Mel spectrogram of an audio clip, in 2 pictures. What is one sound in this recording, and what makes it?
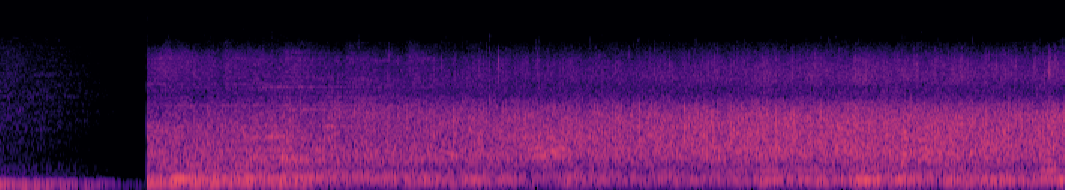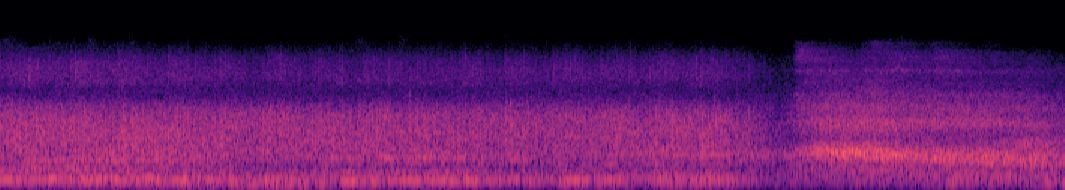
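A stadium crowd murmurs and cheers outdoors.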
